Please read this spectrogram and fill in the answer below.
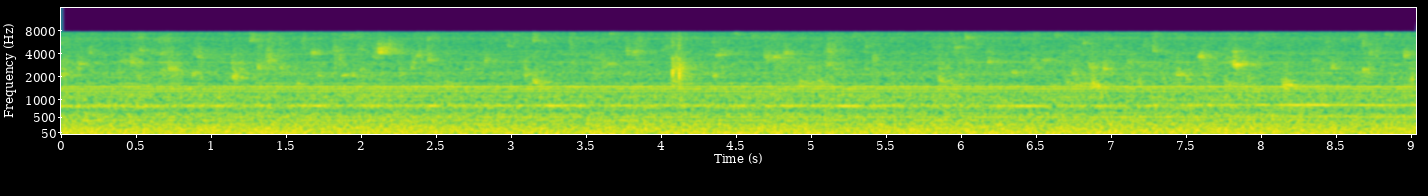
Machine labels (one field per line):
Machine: pump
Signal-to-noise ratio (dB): 6 dB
